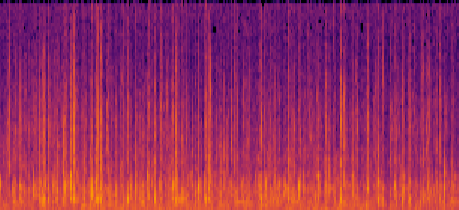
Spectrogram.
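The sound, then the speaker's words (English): An audience applauds steadily for about six seconds, a dense, crackling wash of many hands clapping at an even, moderate loudness with no clear pauses. “And the audience is applauding.”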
